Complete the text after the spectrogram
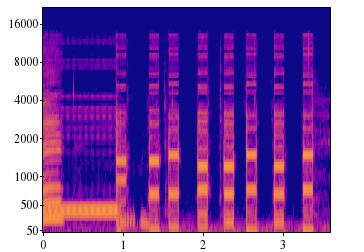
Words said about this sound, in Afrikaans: goed, ek bel haar gou vinnig. Sit net so.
